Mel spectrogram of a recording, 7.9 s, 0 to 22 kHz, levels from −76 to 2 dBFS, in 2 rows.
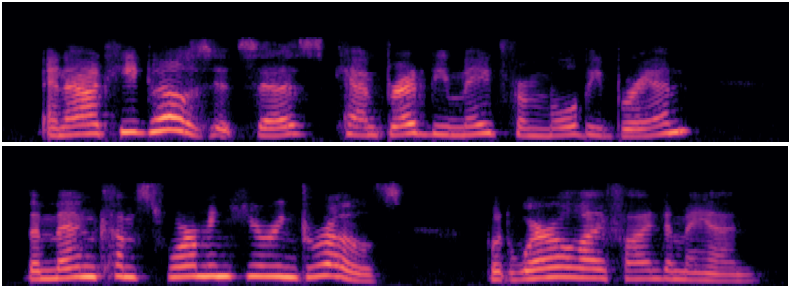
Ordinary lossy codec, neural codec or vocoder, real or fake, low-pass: AAC, 48 kbps; codec, 16 kHz, 1.1 kbps, Voila-Tokenizer; fake; 7.2 kHz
